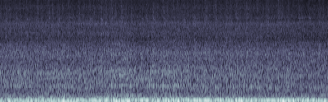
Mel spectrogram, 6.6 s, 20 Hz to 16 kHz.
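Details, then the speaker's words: 1967 Dodge Coronet R/T, stock 440 V8 (believed rated 375 hp) with 727 automatic, factory AC, heard at engine bay: deep even rumble, steady beat, no knocks, ticks or stumbles; smooth normal idle. "Smooth runner, sounds good. With Mopar horsepower, 375, I believe these were rated back in '67."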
